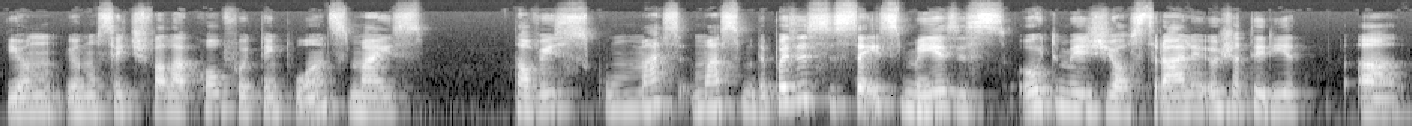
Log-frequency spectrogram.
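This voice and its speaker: A Brazilian woman speaking Portuguese with a Brazilian accent, a guest telling her story in a casual interview, earnest and repeating phrases for emphasis. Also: lowish voice.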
